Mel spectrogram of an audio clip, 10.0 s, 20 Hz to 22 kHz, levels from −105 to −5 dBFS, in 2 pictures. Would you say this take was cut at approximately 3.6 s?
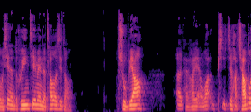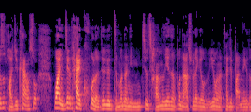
yes; 1 cut; at 3.6 s

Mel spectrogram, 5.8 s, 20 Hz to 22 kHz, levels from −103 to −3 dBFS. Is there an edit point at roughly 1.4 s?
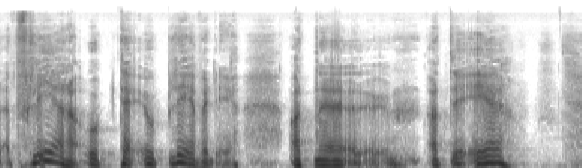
no; 1 cut; at 3.1 s

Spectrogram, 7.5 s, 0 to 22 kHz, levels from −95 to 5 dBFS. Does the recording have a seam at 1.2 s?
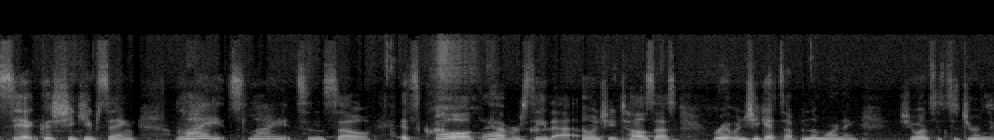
no; 1 cut; at 4.4 s

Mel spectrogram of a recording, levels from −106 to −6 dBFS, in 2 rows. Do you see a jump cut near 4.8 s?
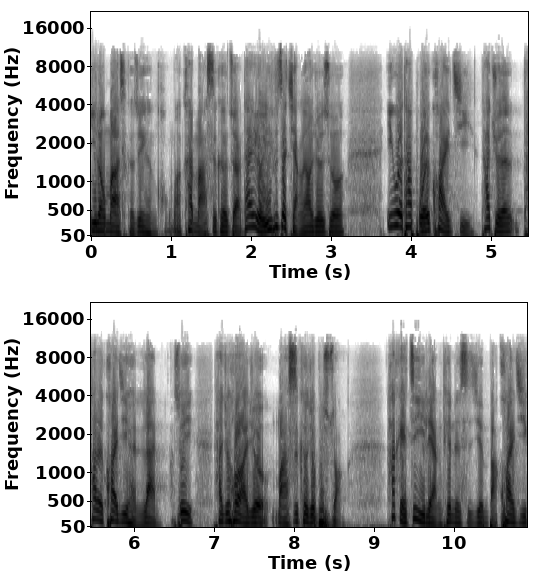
no; 1 cut; at 6.4 s

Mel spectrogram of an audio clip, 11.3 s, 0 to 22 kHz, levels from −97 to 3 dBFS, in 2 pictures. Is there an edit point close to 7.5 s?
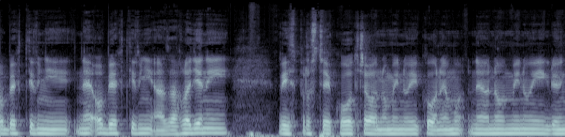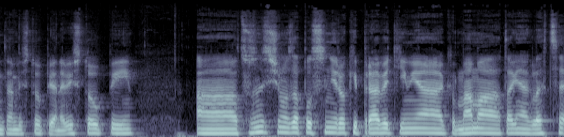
yes; 1 cut; at 7.5 s

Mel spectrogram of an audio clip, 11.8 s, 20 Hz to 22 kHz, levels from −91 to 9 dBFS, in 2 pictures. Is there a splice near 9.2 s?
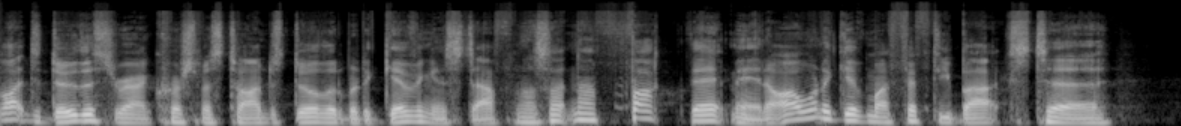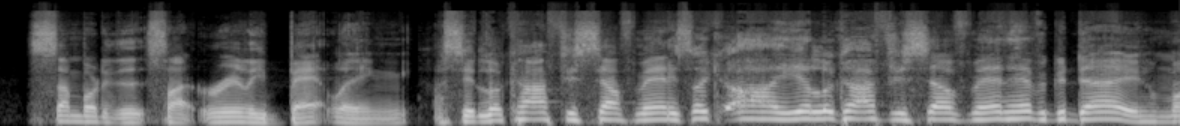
yes; 2 cuts; at 8.0 s, 9.2 s

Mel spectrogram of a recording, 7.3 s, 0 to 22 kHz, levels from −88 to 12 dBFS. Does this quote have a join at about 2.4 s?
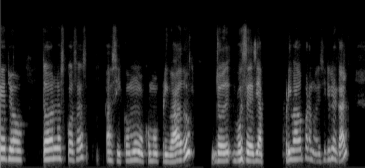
no; 0 cuts

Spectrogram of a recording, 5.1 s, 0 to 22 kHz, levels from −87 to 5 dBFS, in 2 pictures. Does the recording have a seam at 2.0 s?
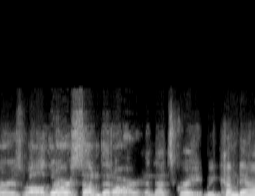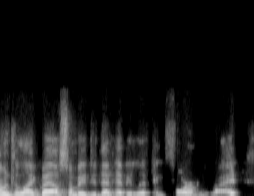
yes; 1 cut; at 2.0 s

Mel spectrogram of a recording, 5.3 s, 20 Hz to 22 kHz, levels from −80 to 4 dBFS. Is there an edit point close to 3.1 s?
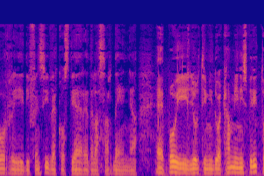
yes; 1 cut; at 3.1 s

